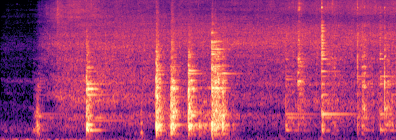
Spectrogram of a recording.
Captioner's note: sausage and ham sizzling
